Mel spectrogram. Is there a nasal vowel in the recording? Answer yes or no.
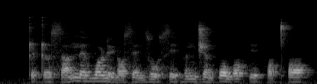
no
